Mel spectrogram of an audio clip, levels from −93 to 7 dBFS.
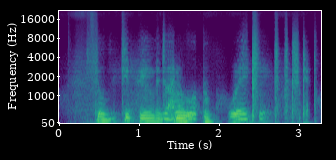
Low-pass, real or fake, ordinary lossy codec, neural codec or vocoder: none; fake; none; codec, 44.1 kHz, 0.9 kbps, DAC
